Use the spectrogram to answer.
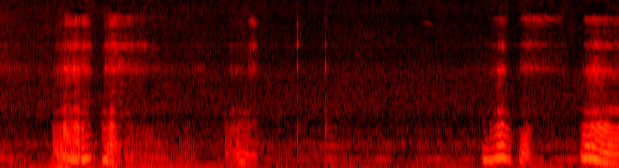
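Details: One-month-old baby boy snoring: short, grunting, voiced noises on breathing, in small clusters with quiet gaps, in a quiet room; infant snoring.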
